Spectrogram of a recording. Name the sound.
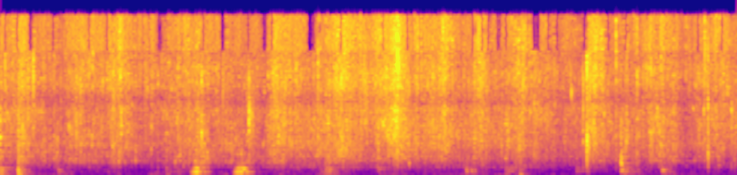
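sautéing potatoes and carrots in oil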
